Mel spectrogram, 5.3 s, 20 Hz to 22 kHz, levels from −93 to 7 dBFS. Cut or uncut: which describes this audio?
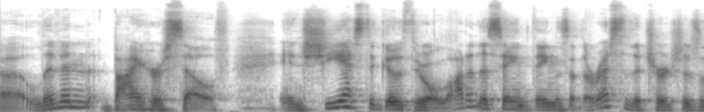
uncut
